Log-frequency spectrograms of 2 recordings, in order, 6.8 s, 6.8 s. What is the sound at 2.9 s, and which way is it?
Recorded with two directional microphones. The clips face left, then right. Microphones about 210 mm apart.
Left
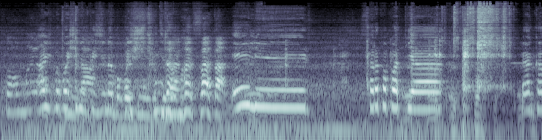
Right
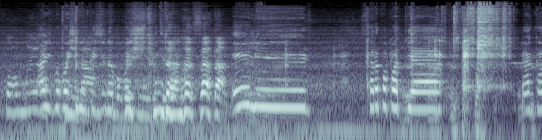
A woman's voice, centre (ahead or behind).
